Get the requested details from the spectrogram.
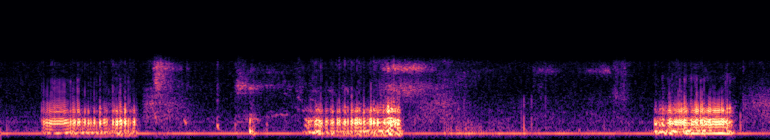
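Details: A dog sleeping upside down after doggie daycare, snoring: three drawn-out, vibrating snores about every three to four seconds, with quiet snuffles between, over a low electrical hum.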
